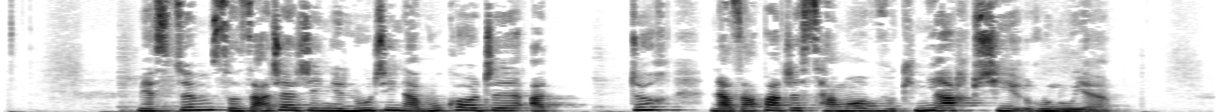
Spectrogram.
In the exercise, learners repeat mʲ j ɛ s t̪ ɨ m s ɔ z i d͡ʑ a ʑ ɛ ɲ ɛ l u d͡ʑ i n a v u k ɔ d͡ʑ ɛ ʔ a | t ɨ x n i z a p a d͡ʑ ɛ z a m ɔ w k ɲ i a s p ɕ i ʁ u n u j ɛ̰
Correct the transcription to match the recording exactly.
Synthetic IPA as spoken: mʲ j ɛ s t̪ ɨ m s ɔ z a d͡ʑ a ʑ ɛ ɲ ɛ l u d͡ʑ i n a v u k ɔ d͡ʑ ɛ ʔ a | t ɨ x n a z a p a d͡ʑ ɛ s a m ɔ v k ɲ i a x p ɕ i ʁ u n u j ɛ̰

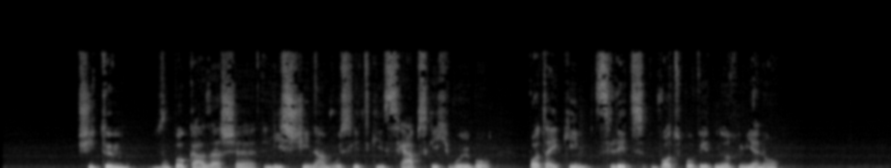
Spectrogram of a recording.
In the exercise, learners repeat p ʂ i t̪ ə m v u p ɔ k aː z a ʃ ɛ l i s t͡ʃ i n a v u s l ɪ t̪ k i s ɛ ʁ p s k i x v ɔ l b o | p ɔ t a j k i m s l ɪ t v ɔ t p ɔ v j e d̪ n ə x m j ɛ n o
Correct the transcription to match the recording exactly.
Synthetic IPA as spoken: p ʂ i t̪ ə m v u p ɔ k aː z a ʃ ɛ l i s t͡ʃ i n a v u s l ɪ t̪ k i s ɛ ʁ p s k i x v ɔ l b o | p ɔ t a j k i m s l ɪ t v ɔ t p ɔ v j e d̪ n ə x m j ɛ n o

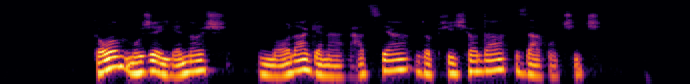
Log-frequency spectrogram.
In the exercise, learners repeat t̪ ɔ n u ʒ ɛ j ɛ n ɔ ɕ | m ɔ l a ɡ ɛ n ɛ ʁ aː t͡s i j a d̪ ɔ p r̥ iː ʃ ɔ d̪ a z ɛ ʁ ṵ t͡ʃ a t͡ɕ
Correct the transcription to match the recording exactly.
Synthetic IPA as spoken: t̪ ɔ m u ʒ ɛ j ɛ n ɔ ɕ | m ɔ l a ɡ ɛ n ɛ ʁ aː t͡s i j a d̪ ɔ p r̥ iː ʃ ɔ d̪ a z a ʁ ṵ t͡ʃ i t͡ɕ

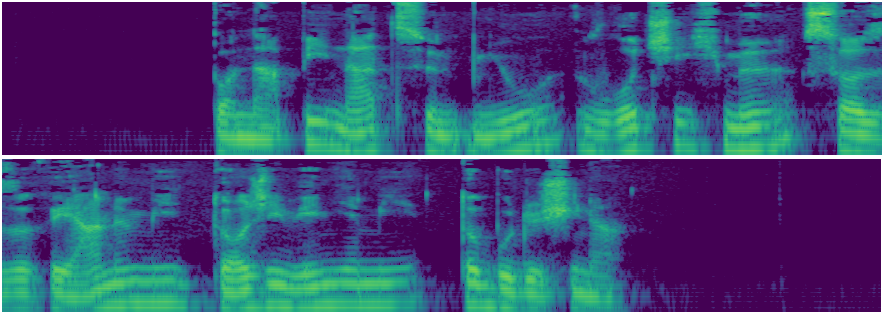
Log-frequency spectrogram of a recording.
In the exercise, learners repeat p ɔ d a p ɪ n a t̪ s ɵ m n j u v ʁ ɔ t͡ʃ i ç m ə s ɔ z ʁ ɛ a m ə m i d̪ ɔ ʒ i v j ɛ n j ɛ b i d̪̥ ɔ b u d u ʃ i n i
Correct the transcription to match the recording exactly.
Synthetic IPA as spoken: p ɔ n a p i n a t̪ s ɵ m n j u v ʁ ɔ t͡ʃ i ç m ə s ɔ z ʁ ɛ a n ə m i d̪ ɔ ʒ i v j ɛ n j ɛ m i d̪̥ ɔ b u d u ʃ i n a

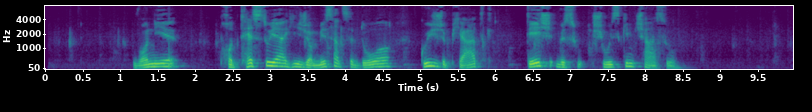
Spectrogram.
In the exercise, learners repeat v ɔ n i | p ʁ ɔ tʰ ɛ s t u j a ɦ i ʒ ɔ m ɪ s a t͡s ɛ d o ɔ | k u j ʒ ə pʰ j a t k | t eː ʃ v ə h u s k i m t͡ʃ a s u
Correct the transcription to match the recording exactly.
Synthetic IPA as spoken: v ɔ n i | p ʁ ɔ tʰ ɛ s t u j a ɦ i ʒ ɔ m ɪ s a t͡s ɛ d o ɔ | k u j ʒ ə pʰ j a t k | t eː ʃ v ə ʃ u s k i m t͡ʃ a s u

